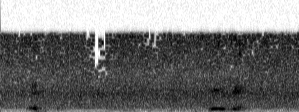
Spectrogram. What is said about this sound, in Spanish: si escuchan gotas, está nuevamente lloviendo.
